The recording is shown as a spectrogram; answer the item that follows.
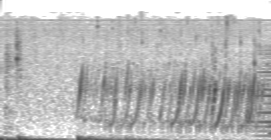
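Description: Cartoon bubble sound effect from an anime soundtrack, a bubble pipe blowing bubbles: a rapid run of short rising blips starting about half a second in.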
